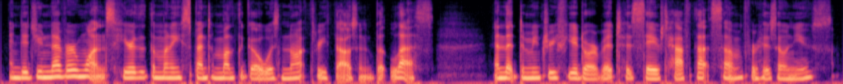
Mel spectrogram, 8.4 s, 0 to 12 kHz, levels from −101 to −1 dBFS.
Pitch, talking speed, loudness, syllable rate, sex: 180 Hz, 230 wpm, -20 LUFS, 5.6 syllables/s, female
